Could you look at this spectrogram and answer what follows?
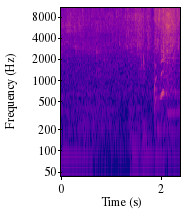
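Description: Water poured onto a freshly repotted scented geranium, a soft trickle and splash building near the end after a quieter stretch, close and fairly faint.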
